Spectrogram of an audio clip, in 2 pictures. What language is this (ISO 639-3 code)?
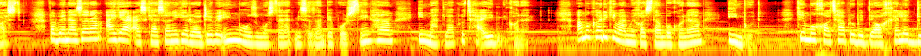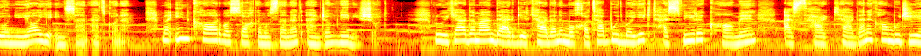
fas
